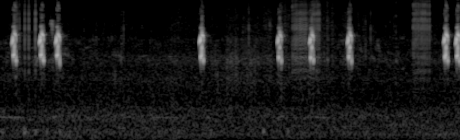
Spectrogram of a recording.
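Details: Arabian green bee-eater (Merops cyanophrys) in Jeddah, Saudi Arabia, gives short, high rolled chirps, singly or in quick runs of two or three, at irregular intervals over a faint low hum.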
